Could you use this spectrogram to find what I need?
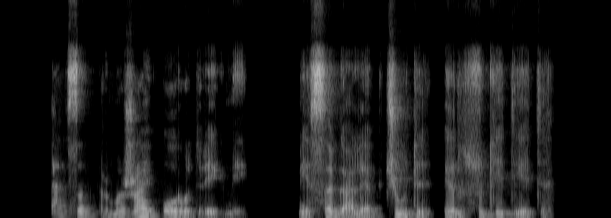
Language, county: Lithuanian, Kaunas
